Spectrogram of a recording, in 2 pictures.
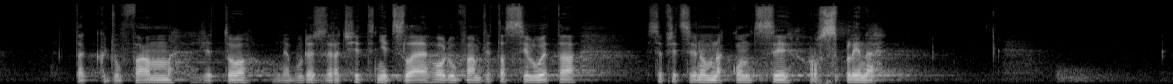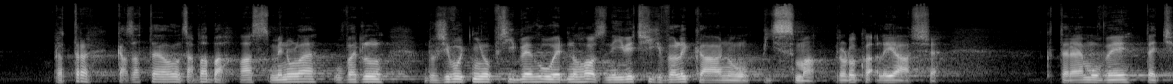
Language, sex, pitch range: Slovak, male, 105-120 Hz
